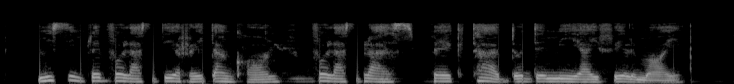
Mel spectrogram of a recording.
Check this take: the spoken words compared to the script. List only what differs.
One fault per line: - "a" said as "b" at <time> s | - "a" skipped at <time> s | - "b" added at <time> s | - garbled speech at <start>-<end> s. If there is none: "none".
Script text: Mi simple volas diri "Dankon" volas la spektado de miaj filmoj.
none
